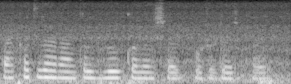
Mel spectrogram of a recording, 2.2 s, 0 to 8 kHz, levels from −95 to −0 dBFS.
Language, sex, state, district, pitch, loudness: Tamil, female, Tamil Nadu, Chennai, 220 Hz, -14 LUFS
